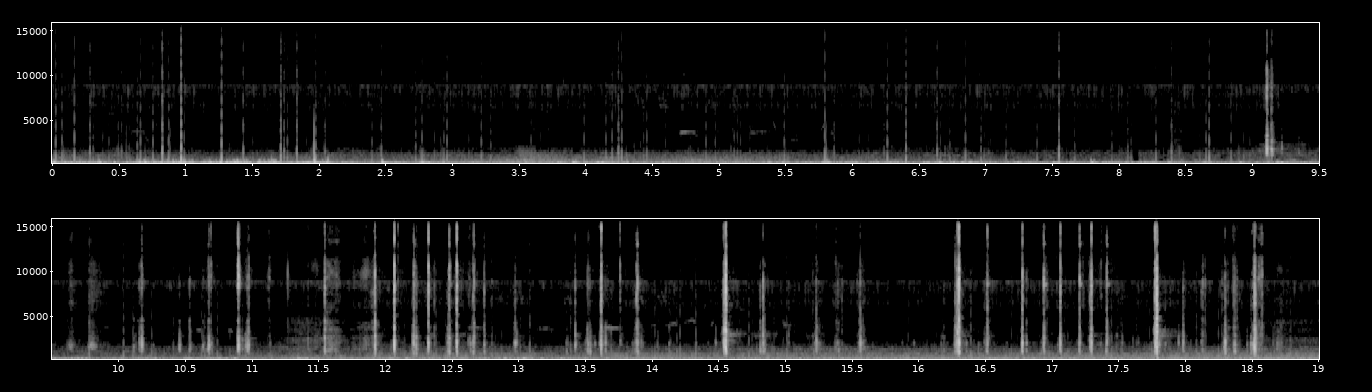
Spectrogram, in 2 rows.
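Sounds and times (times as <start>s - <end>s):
low wind rumble on microphone: 0.0s - 19.0s
airsoft pistol parts clicking: 8.7s - 19.0s.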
